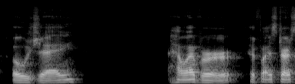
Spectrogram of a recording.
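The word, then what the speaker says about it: Auger: I believe her last name is pronounced OJ.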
